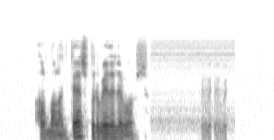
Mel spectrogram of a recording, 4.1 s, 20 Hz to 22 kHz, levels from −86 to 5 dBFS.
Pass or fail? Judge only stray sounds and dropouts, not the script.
fail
